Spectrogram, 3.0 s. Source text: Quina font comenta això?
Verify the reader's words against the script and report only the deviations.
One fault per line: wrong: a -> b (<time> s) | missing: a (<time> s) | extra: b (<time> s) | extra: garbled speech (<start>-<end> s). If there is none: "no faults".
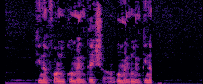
extra: garbled speech (1.7-2.3 s)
